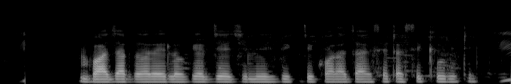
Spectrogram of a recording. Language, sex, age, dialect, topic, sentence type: Bengali, male, 18-24, Northern/Varendri, banking, statement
